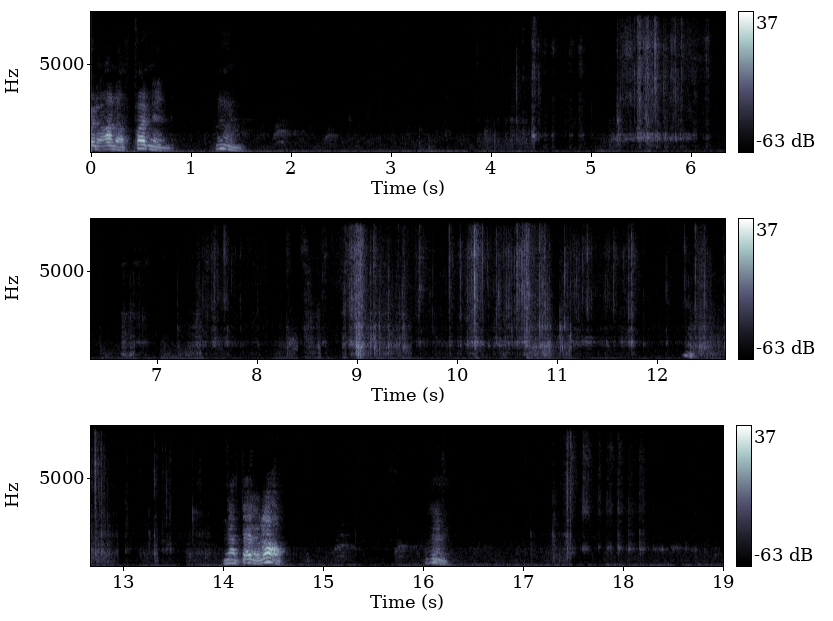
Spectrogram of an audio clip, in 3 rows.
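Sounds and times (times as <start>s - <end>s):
crunchy snack being chewed: 3.8s - 14.0s, 17.0s - 19.0s
snack bag crinkling: 3.8s - 14.0s, 17.0s - 19.0s.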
